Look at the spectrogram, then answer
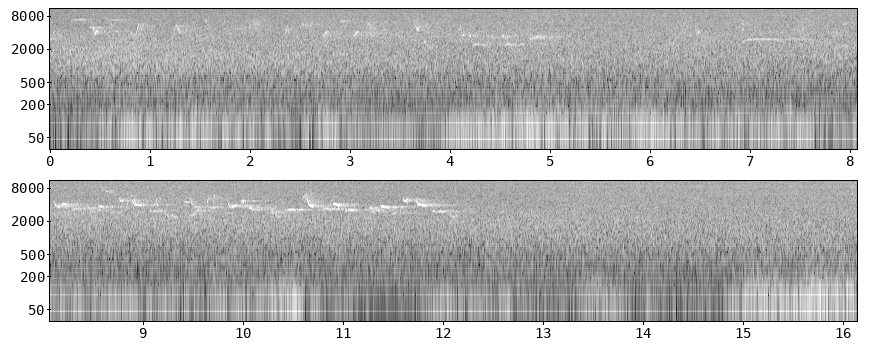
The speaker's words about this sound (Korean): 숲속의 바람 소리 오늘의 소리로 만나봤습니다.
